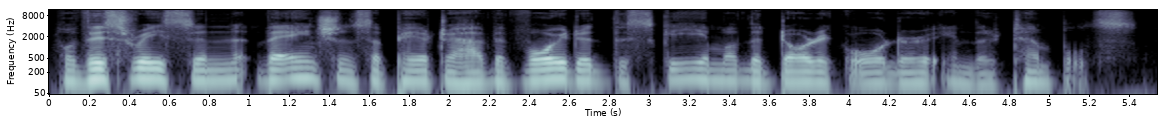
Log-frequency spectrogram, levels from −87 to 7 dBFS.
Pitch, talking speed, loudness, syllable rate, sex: 105 Hz, 195 wpm, -22 LUFS, 5.0 syllables/s, male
